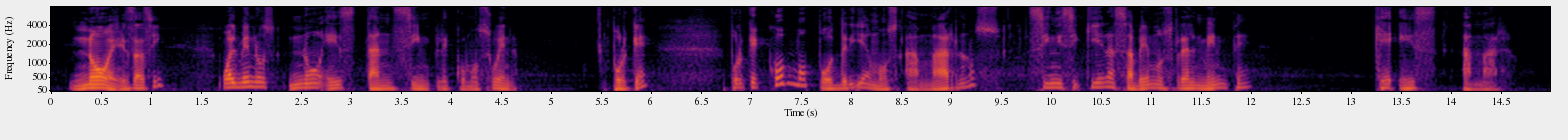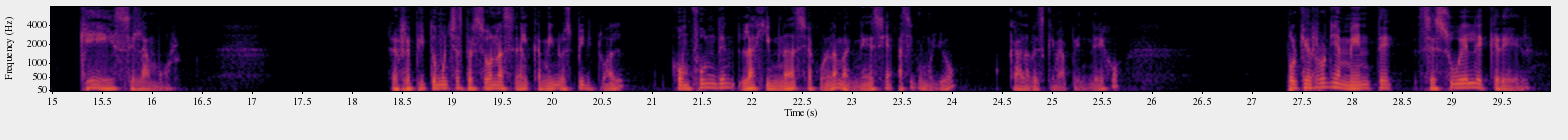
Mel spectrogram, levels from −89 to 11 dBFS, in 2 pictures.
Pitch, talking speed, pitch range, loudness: 110 Hz, 115 wpm, 95-125 Hz, -32 LUFS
